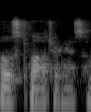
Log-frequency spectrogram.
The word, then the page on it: postmodernism: American English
